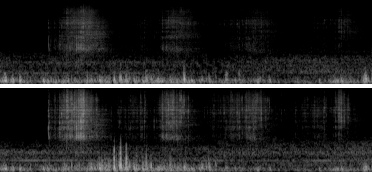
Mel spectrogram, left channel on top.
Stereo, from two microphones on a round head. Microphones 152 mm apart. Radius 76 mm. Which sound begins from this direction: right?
Chewing, at 0.5 s.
